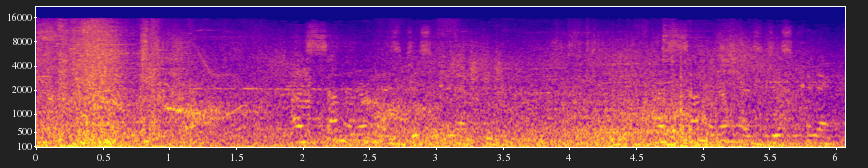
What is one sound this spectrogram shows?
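Loud battle effects boom and crackle in a video game.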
